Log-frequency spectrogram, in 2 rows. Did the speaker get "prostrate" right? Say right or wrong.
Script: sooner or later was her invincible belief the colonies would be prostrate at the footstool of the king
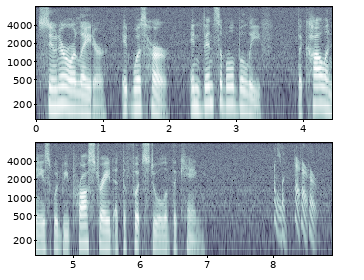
right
